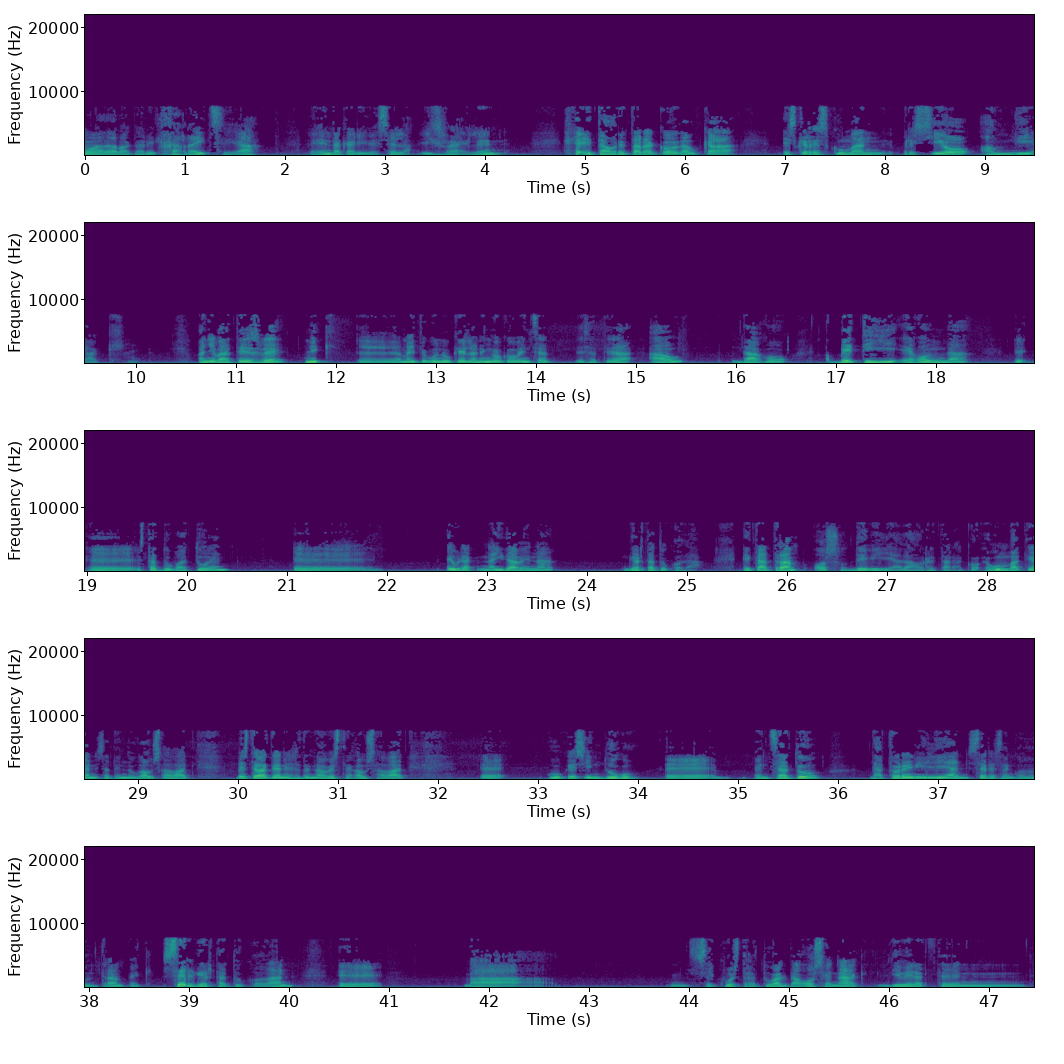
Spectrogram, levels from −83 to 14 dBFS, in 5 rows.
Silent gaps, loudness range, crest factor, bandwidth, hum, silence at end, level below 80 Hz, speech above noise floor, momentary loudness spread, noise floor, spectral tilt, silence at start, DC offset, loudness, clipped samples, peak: none; 5 LU; 20 dB; 8 kHz; none; 0.1 s; -64 dBFS; 32 dB; 14 LU; -59 dBFS; -6.5 dB/octave; 0 s; under 0.1%; -27 LUFS; under 0.1%; -8 dBFS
